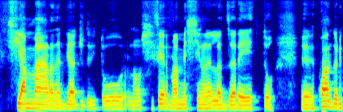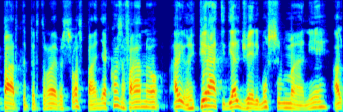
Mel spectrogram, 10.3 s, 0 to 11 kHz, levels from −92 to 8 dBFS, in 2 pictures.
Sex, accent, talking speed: male, native, 165 wpm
